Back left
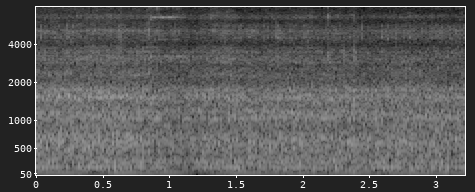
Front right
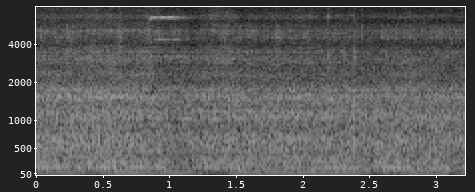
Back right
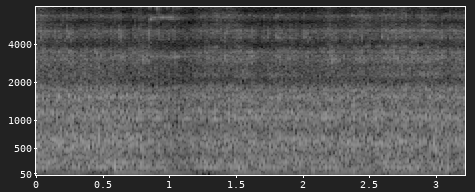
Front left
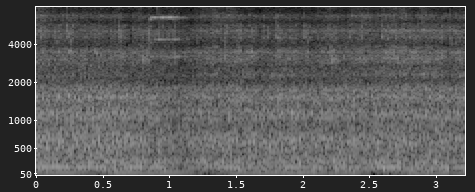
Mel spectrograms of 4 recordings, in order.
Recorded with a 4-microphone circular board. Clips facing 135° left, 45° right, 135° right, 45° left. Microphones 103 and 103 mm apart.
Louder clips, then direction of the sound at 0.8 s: Even, back right 1 dB; straight behind.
